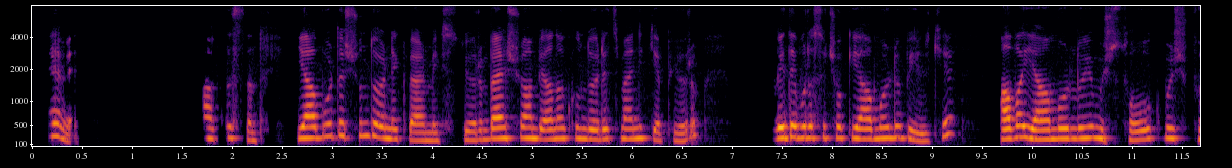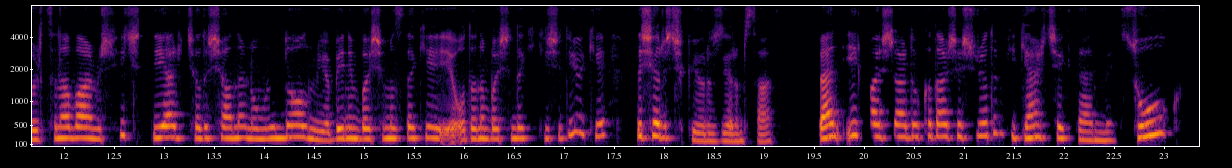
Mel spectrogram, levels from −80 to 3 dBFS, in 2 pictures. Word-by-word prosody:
Evet. 265 0 -2 1.2
Haklısın. 220 -3 -5 0.4
Ya, 230 0 +5
burada 265 +2 -2
şunu 275 +3 -5
da 265 - +4
örnek 215 -3 +1
vermek 170 -1 -1
istiyorum. 190 +1 -5
Ben 220 +1 +6
şu 225 +1 -2
an 225 -1 +4
bir 205 - +2
anaokulunda 215 +1 +1
öğretmenlik 215 +2 0
yapıyorum 175 - -5 0.8
ve 225 +1 +9
de 245 -1 +6
burası 235 -1 +1
çok 230 -1 -2
yağmurlu 225 +1 +2
bir 190 -5 0
ülke. 260 - -5 0.4
Hava 215 +4 +5
yağmurluymuş, 215 +1 +4
soğukmuş, 215 +4 -2
fırtına 220 +3 -1
varmış, 220 -2 0
hiç 280 -3 -5
diğer 235 0 +2
çalışanların 225 -1 -1
umurunda 225 +3 +1
olmuyor. 210 -8 -1
Benim 220 +1 +3
başımızdaki, 220 +2 0
eee, 220 -2 0
odanın 215 +1 -1
başındaki 220 +1 -2
kişi 220 +1 -9
diyor 320 +4 -4
ki, 275 -3 -5 0.3
dışarı 265 -1 +4
çıkıyoruz 165 -7 -6
yarım 165 0 -4
saat. 155 +1 -10 0.4
Ben 250 +3 +5
ilk 285 0 -2
başlarda 250 -1 -2
o 250 - -4
kadar 260 +1 -1
şaşırıyordum 270 +5 -5
ki 235 -8 -7
gerçekten 225 -5 -2
mi? 175 0 -6
Soğuk 290 - +1
225 Hz, 140 wpm, -23 LUFS, 210-240 Hz, 1.2 s, ve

